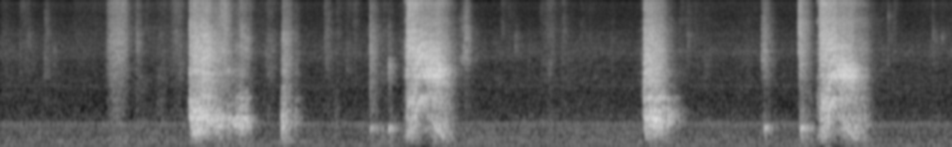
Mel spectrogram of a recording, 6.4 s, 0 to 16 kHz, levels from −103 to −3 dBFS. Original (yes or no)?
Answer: no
